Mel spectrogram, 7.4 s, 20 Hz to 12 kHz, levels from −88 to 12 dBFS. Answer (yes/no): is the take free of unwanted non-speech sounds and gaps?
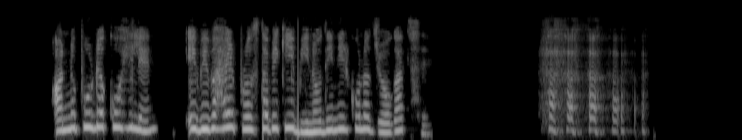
no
